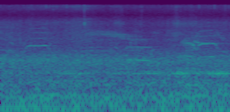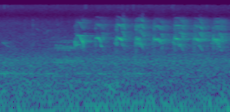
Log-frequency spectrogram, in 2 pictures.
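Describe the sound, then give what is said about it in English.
Birds, mostly parakeets, call from trees around allotments: faint squawks and scattered chirps over a low steady rumble, then a run of quick, repeated high-pitched calls near the end. “you can hear the birds calling from the surrounding trees, because I'm in the corner of the allotments here, and there's trees all around, so that means there's birds all around”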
